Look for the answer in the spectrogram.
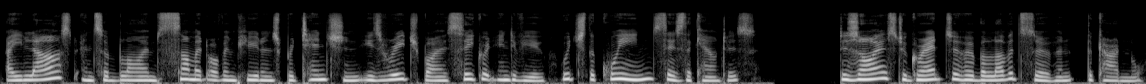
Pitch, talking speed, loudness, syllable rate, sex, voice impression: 205 Hz, 150 wpm, -16 LUFS, 4.7 syllables/s, female, feminine, very adult-like, slightly muffled, intellectual, slightly calm, slightly elegant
